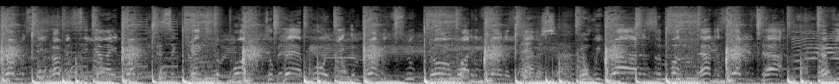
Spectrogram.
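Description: Hip hop track: rapping over a beat with heavy bass and drums.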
